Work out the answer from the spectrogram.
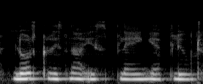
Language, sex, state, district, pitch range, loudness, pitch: English, female, Arunachal Pradesh, Lower Dibang Valley, 245-255 Hz, -17 LUFS, 250 Hz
